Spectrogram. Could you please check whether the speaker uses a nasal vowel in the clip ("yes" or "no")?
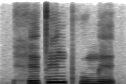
yes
